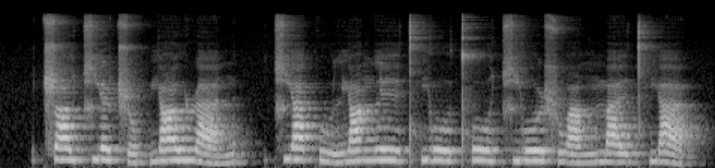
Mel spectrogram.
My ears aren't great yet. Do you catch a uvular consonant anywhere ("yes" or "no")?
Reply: no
